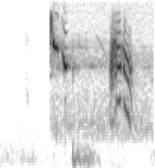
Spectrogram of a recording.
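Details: Gray catbird at a woodland edge in Ohio, likely an agitated female, gives two short, harsh, nasal cat-like mewing notes about half a second apart, high-pitched and slightly falling, with no other sounds.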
